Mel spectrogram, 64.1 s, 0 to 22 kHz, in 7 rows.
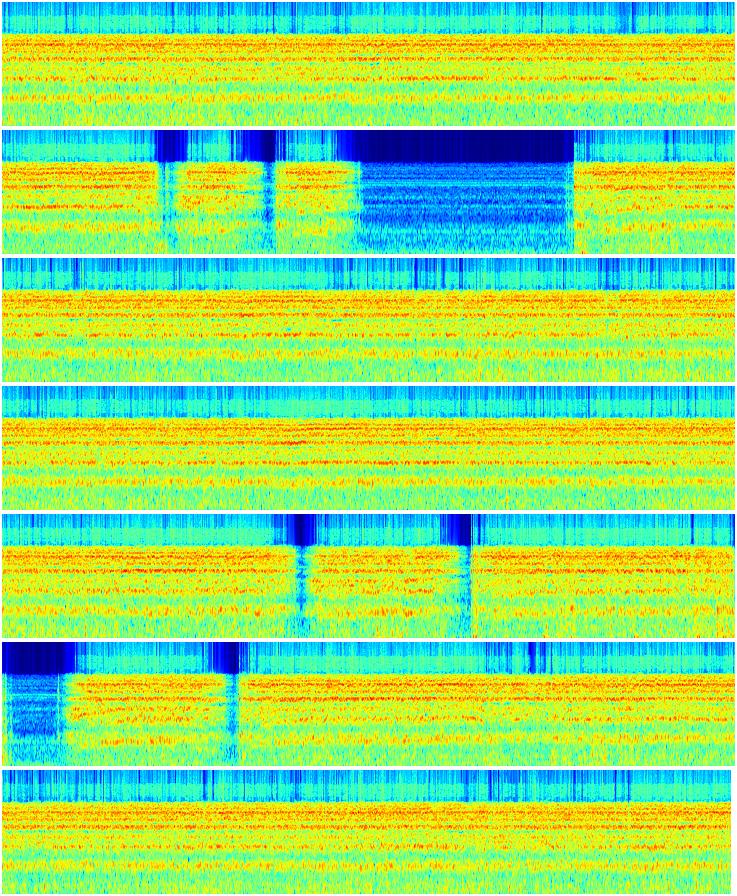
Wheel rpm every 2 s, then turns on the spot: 230, 230, 230, 230, 230, 160, 80, 0, 110, 230, 230, 230, 230, 230, 230, 230, 230, 230, 230, 210, 150, 150, 200, 100, 140, 210, 220, 230, 230, 230, 230, 230.
none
